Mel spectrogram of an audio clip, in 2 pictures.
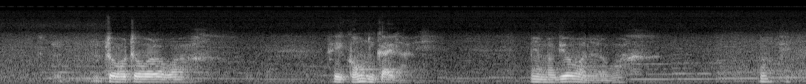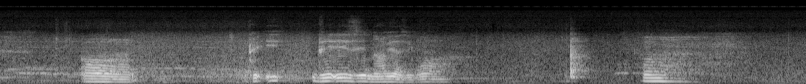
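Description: A middle-aged man speaks close by in a strained, pained voice.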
